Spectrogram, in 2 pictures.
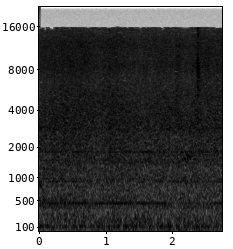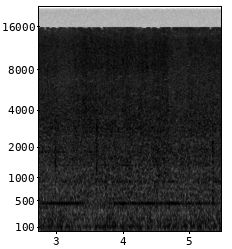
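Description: Wind rushes loudly outdoors.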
